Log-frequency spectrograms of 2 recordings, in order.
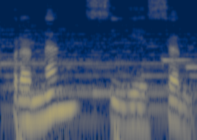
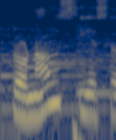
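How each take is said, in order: First: The second syllable sounds like 'nun'. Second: The second syllable sounds like 'noun'. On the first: The speaker calls it right. "इसको बोलेंगे प्रोनंसिएशन" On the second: The speaker calls it wrong. "ये प्रोनाउंसिएशन नहीं है"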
